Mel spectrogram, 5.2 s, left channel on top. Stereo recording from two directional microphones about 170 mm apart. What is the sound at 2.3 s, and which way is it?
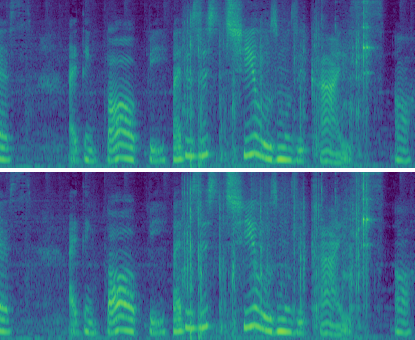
Speech, 25° right (ahead or behind).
